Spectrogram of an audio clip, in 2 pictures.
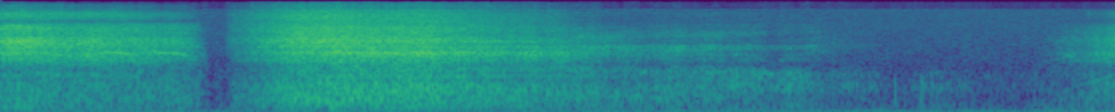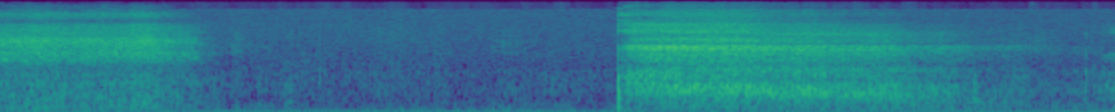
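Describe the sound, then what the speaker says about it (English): Slow, deep breaths taken during a seated chair yoga stretch, several long airy inhales and exhales at an even pace, close and soft over a low steady hum, with no talking. "Keep coming back to slow, deep breaths"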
